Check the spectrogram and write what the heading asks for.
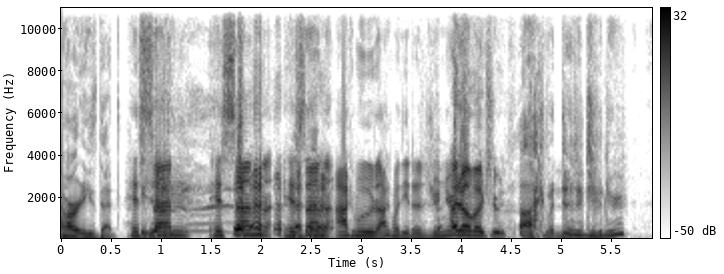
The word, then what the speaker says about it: Ahmadinejad: Ahmadinejad. Is that right? He's Ahmadinejad.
